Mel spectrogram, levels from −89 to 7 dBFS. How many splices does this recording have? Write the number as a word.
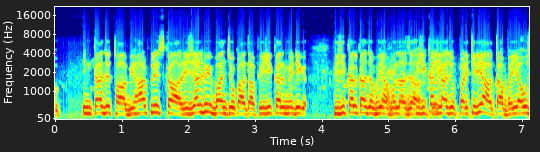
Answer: one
